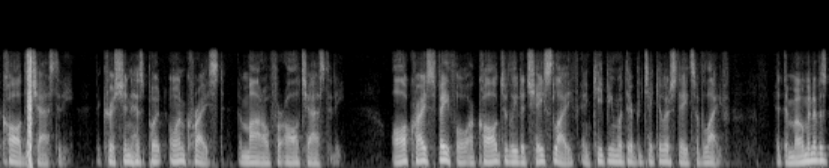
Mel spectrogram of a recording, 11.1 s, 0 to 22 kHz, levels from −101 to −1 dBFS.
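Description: A short swish of static from 0.33 to 0.46 s is a wireless microphone noise hit: the FM radio signal briefly faded, letting receiver noise rise.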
